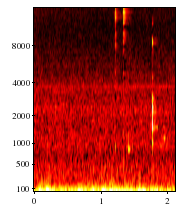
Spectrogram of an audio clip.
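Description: Faint low hum with a few small clicks in the second half from a computer mouse as the document is scrolled.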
